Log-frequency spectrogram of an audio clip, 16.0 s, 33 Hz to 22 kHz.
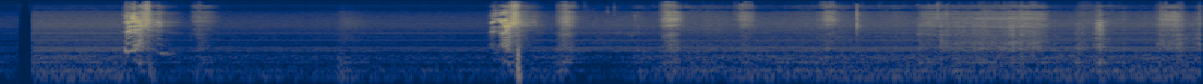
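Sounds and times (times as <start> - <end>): person sneezing: 1.7 - 2.8, 6.6 - 7.8.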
